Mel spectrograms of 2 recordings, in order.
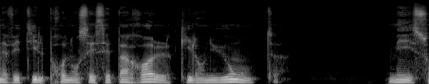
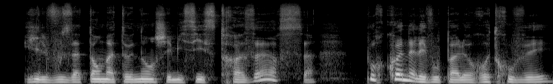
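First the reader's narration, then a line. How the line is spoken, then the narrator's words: Sneering. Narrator (French): ricana Archer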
